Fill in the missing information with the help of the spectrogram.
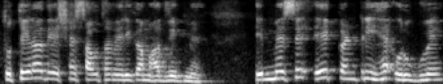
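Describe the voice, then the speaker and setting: A man's voice: sits high, a little fast, warm tone, rough recording. A man from India teaching a current affairs lesson for exam preparation, repeating key facts and checking that students follow. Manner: repetitive, drills key facts, asks "clear?".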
